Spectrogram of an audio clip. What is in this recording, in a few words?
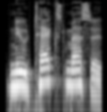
voice text message ringtone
